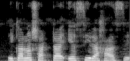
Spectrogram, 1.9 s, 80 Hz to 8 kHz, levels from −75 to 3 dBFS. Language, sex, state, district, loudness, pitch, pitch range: Bengali, female, Assam, Hailakandi, -14 LUFS, 220 Hz, 210-250 Hz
